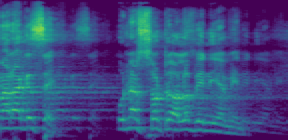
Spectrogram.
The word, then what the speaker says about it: বিনিয়ামিন: 2 ভাই, আপন 2 ভাই, ইউসুফ আর বিনিয়ামিন। বনিয়ামিন না, একটু উচ্চারণ শেখেন। বিনিয়ামিন শব্দটা কি গন্ত? বিনিয়ামিন। আর বনিয়ামিন কেউ নাম রাখলে বনিয়ামিন বললে বিনিয়ামিন।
